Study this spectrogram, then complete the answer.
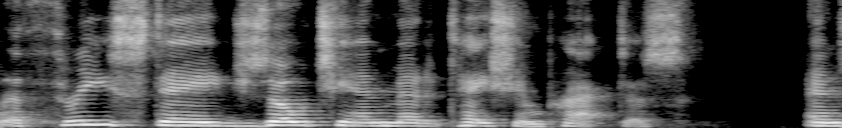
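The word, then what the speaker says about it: Dzogchen: But what it is is called a three-stage zochin meditation practice. And zochin means d is spelled dz o g c hen.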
